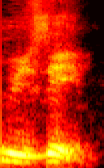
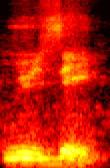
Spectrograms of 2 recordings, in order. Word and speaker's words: musée: Le musée. Le musée.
